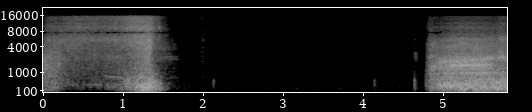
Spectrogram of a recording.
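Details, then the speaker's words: Speaker's own mechanical ventilator heard while talking on a podcast: two loud rushing hisses of delivered breaths, about three seconds of near silence between them. "Hello, everyone. That noise you're hearing is my ventilator."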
